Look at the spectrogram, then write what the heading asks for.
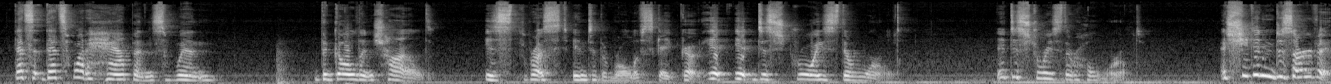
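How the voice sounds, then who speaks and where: A fairly slow pace with long, frequent pauses, plus audible room echo and noticeable background noise. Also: woman. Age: 60s. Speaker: YouTuber. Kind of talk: personal storytelling. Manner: halting, many repeated words.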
